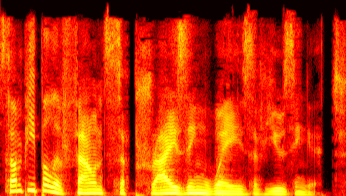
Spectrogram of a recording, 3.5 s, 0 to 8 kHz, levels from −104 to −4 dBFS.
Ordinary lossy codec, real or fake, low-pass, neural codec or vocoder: AAC, 32 kbps; fake; 7.2 kHz; codec, 16 kHz, 4 kbps, X-Codec, WavLM features, trained on Multilingual LibriSpeech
